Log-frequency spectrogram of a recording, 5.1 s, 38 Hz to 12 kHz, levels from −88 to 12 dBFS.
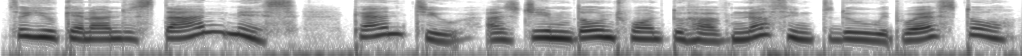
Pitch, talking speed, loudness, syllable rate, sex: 250 Hz, 210 wpm, -16 LUFS, 4.9 syllables/s, female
